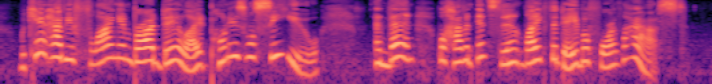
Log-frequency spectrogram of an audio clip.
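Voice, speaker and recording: In a squeaky, put-on character voice that sounds female, the speaker talks at a high pitch and a moderate pace. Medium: read story. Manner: authoritative.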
